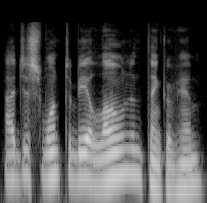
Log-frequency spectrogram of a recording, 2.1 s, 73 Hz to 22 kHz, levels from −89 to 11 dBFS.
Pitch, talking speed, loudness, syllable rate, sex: 135 Hz, 290 wpm, -17 LUFS, 6.1 syllables/s, male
